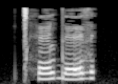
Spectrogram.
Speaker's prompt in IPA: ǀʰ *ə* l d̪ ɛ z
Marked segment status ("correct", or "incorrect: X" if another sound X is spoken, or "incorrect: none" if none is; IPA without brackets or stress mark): incorrect: ɛ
